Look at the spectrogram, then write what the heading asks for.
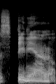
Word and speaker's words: Spineanu: So all right but pronounce your last name for us so at least we hear it correctly. Uh Spaniano Spinu and and so with a rolling aru rad.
